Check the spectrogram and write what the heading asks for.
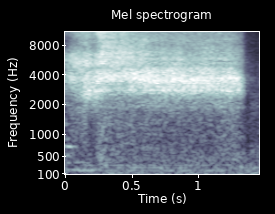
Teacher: the sound can come out continuously but there's friction in the air · friction in the air off like that right like that so the sound can come out continuously but uh it has to be kind of uh squeezed through some kind of narrow uh path in the mouth so causing friction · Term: fricative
